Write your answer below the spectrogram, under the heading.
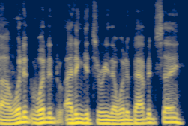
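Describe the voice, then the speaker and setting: Low-voiced rambling man on a dry mic. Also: fast, warm tone, dry recording. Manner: rambling, self-deprecating, frequent restarts and laughs. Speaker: podcast co-host. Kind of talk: casual chat.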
